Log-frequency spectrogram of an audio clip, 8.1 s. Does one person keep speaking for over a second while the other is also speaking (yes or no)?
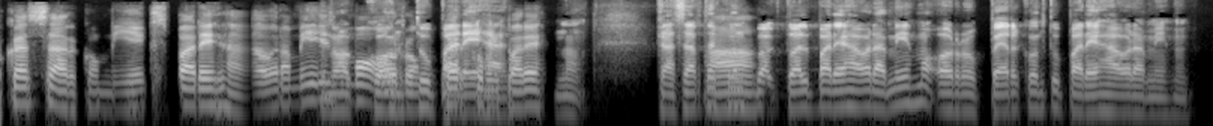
yes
